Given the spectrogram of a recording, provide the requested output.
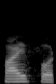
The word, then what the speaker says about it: FIFO: 시 따라 그래서 너를 fifo 라고 하고 파이퍼 라고 있는다고 얘기 했어요 그리고 과 름은 이 파이퍼 라고 발음 하라 이제 영어사전 상 의 발음은 이렇게 돼 있다 여기에서 그림 상어로 보게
